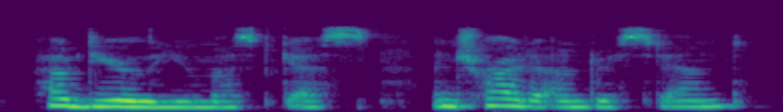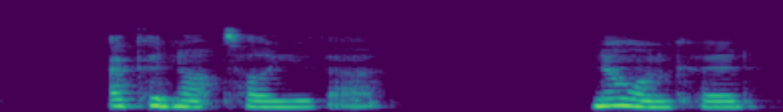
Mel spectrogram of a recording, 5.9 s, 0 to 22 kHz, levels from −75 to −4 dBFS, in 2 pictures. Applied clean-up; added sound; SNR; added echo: none; none; none; reverberation time 0.2 s.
